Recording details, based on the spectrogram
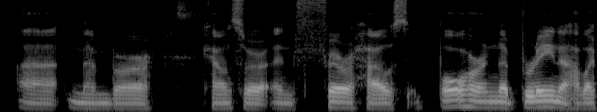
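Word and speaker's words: Bohernabreena: It comes director for Barry Andrews MEP, then obviously South Dublin County Council, Fianna Fáil member, councillor in Fir House, Bohor na Breena. Have I pronounced that right?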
